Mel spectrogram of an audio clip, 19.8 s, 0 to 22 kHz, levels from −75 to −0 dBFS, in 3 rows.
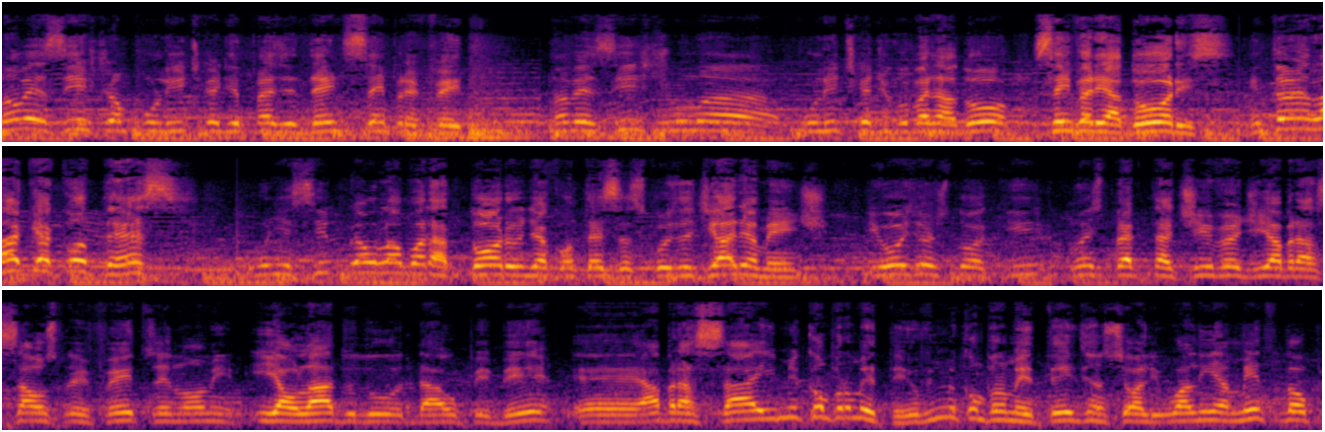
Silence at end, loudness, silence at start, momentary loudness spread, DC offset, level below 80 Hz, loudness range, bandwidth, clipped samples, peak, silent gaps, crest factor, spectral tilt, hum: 0 s; -18 LUFS; 0 s; 10 LU; under 0.1%; -38 dBFS; 5 LU; 16 kHz; under 0.1%; -2 dBFS; none; 16 dB; -4 dB/octave; none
